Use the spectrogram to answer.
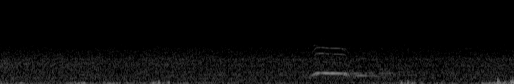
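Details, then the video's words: A single brief tonal hoot from a Eurasian eagle-owl, captured with a Fujifilm X-T4, sounds a little past the three-second mark after a stretch of low rumbling background noise; a few soft knocks follow near the end. "Der Ruf des Uhus"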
